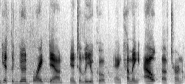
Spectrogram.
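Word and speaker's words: Leeukop: Turn 10, is it Liukop? Liukop, yeah, Liukop. Okay, so yeah, Liukop, so Liukop. You know, I mean, if you can get the good breakdown into Liukop and coming out of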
